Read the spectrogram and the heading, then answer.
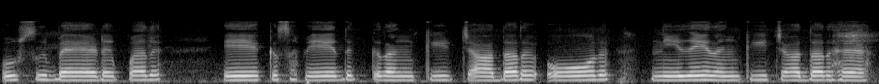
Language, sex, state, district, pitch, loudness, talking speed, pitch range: Hindi, female, Uttar Pradesh, Saharanpur, 195 Hz, -15 LUFS, 95 wpm, 190-205 Hz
